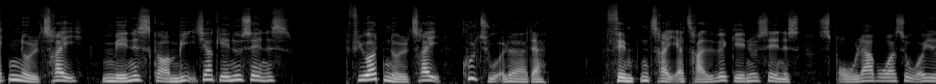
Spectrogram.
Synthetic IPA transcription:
d̥n̩ːɔ̽lt͡sʰʁɛ̰ː | menəsɡ̥ɐɒ̽me̝̰ːd̥jɐɡ̥enuðˠsen̰əs | fjo̝ɐd̥n̩ːɔ̽lt͡sʰʁɛ̰ː | kʰult͡sʰuɐ̰lœɐd̥æ | femd̥n̩t͡sʰʁɛ̰ːɐt͡sʰʁaðˠʋəɡ̥enuðˠsen̰əsː | b̥ʁɔʊlɑb̥o̝ʁɑ̈t͡sʰo̝̰ːi

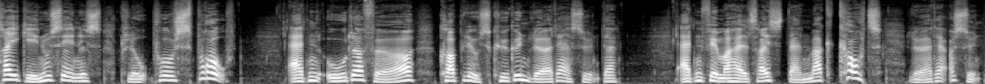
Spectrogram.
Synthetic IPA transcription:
t͡sʰʁɛ̰ːɡ̥enusen̰əskʰloʊpʰɔsb̥ʁɔʊ̰ | ʔæd̥n̩ɔ̽ːɾ̥əɒ̽fɶːɐkʰɒ̽b̥le̝ʊskʰyɡ̥ənlɶɐd̥æsøn̰d̥æ | ʔæd̥n̩femɒ̽ɦælt͡sʰʁasd̥ænmɑ̈ːɡ̥kʰɒːd̥ | lɶɐ̰ɾ̥æʔɒ̽søn̰

